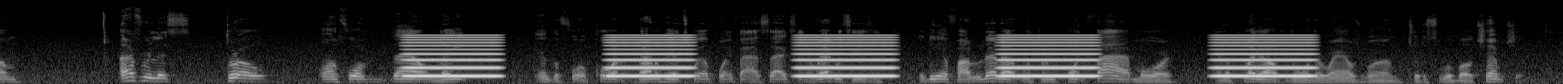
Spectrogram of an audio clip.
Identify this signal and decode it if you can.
Ship horn signal, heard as a ship's horn, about 390 Hz, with speech in English. 5 short. At sea: I doubt that you are doing enough to avoid a collision.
